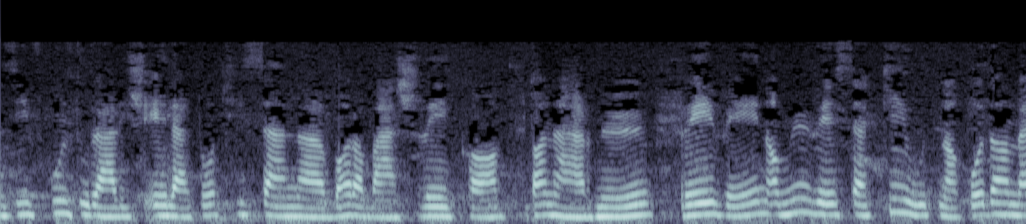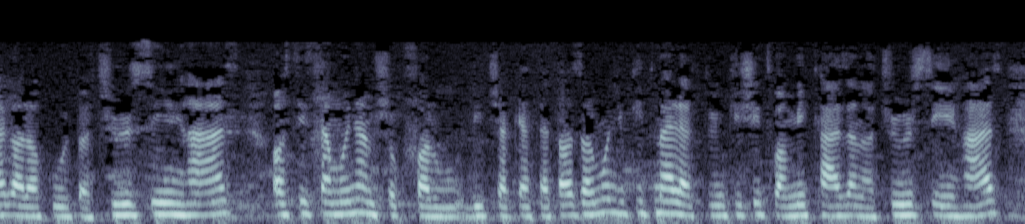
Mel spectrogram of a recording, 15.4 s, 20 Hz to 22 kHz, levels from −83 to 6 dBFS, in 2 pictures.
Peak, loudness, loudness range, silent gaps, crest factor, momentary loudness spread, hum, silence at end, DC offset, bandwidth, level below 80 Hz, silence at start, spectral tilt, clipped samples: -2 dBFS; -16 LUFS; 2 LU; none; 12 dB; 6 LU; none; 0 s; under 0.1%; 10.5 kHz; -38 dBFS; 0 s; -7 dB/octave; under 0.1%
